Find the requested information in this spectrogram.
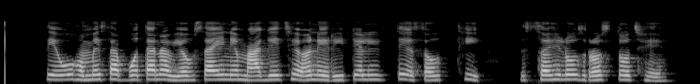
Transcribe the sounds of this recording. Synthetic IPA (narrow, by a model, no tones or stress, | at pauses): t̪eoɦəmːeʃapot̪anaʋjəʋsainemãɡet͡ʃʰeəneɾiʈelt̪esəwt̪ʰi | səɦeloɾəst̪ot͡ʃʰe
